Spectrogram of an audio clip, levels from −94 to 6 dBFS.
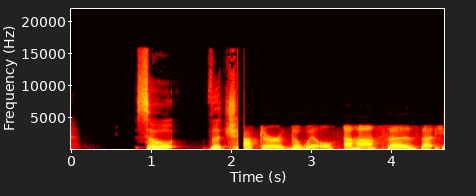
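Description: Speech that goes dull and boxy from 2.08 s, right after an 80 ms gap, losing everything above 3.6 kHz, dropping a few dB and gaining new background noise; likely an input switched to a poorer device.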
